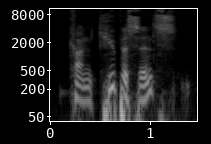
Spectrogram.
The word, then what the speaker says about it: concupiscence: Concupiscence, see, I said it right that time.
